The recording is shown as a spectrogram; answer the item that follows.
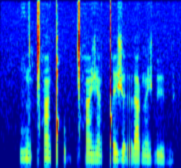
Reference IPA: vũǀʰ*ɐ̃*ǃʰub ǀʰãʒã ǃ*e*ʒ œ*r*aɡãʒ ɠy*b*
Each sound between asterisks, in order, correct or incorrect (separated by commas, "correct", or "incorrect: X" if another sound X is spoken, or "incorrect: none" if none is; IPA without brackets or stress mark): incorrect: ã, correct, correct, correct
